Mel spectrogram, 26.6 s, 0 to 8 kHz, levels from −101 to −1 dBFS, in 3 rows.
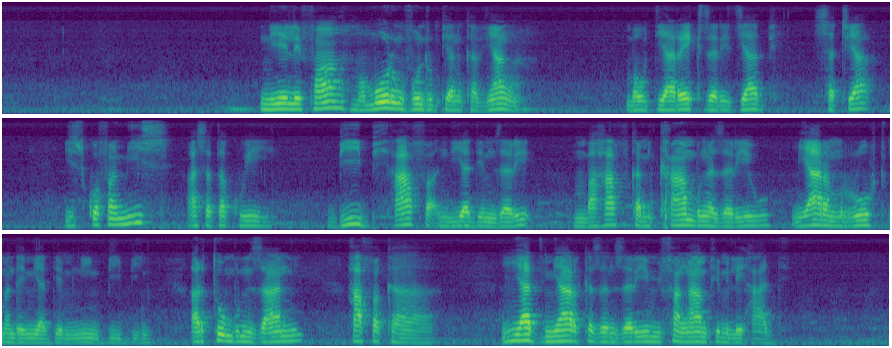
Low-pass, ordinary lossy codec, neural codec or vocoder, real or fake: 7.2 kHz; none; none; real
